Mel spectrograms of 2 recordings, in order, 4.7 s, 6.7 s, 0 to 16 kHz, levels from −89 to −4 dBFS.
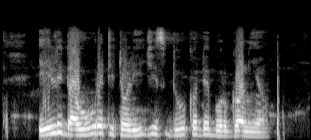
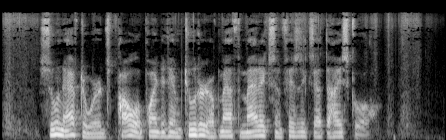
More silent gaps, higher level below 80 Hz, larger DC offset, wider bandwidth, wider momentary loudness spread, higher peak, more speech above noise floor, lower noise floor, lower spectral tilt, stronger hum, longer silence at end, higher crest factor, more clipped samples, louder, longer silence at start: neither; second, -50 dBFS vs -44 dBFS; neither; second, 7.4 kHz vs 11.5 kHz; second, 11 LU vs 17 LU; about the same, -2 dBFS vs -2 dBFS; about the same, 26 dB vs 24 dB; second, -37 dBFS vs -42 dBFS; first, -7.5 dB/octave vs -4.5 dB/octave; neither; about the same, 0.45 s vs 0.4 s; second, 12 dB vs 18 dB; neither; first, -12 LUFS vs -18 LUFS; about the same, 0.1 s vs 0.05 s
